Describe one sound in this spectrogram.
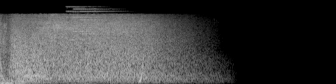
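A magic spell bursts with a loud whooshing roar, then fades.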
